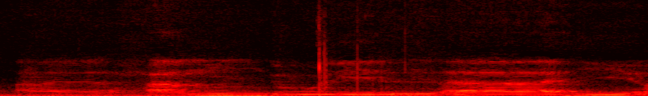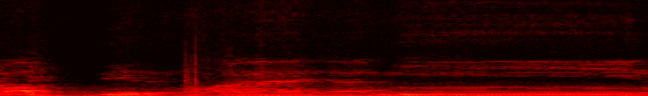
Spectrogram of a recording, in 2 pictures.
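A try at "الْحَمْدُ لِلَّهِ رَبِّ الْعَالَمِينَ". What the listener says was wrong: Nah, kurang a-nya kan? A harus sama dengan lillah. Cek lillahi. Lillahi. Alamin. Ala. Ala. Jangan angkat lidah langsung. Rabbil ala. Rabbil ala. Nah, nampak panjang a baru ke la.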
